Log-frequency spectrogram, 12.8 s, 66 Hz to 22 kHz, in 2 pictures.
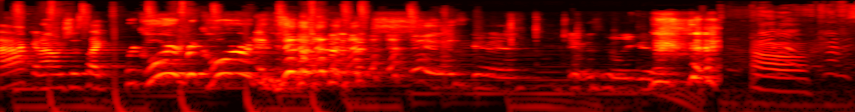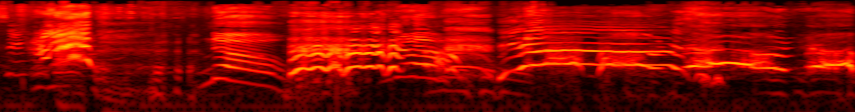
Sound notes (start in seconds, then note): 2.0 laughs; 6.6 screams; 10.5 crying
